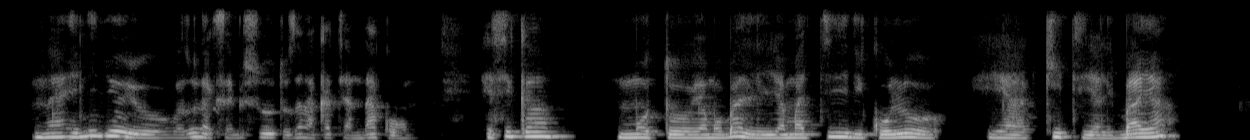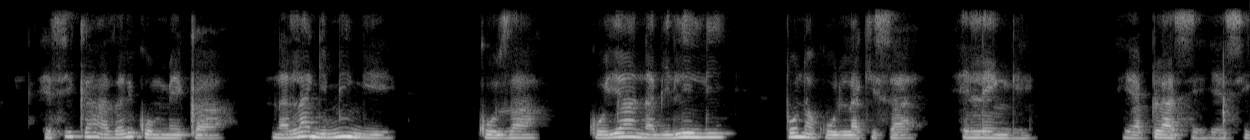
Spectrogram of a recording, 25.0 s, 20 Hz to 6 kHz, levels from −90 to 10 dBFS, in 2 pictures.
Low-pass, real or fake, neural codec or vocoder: 5.4 kHz; real; none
